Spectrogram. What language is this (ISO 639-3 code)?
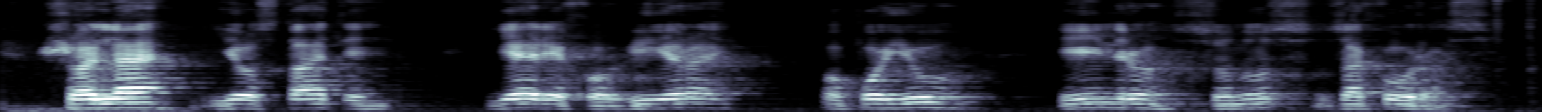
lit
